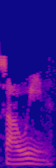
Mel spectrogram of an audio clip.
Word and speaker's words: Samhain: So when we talk about the history of the holiday, we need to start with Samhain, or as it's really actually correctly pronounced, Samhain. But I'll pronounce it Samhain. It is spelled Samhain, and that's a Celtic word.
